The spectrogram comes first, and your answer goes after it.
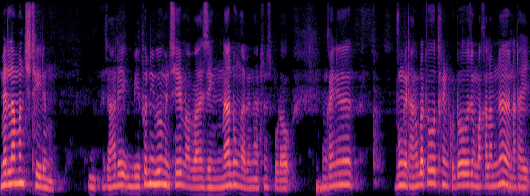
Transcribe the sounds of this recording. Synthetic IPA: medlamant͡ʃi̥tʰɯjdɯŋ | zaɦaɾibipʰɯɾnibɯmensemabazeŋnaduŋaɾɯnatʰɾanspʰɔɾtawɯŋkʰajnɯ | buŋitʰaŋɯblatʰɔtʰɾen̚kʰɯtɔzɯŋmakʰalamnɯnatʰaj

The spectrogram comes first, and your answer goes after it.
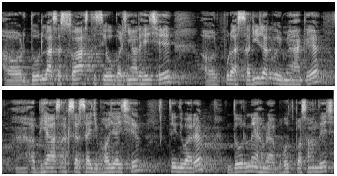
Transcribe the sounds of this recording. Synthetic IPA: ɔːɾd̪oɾlasə̃swast̪ʰjseɦobəɽ̤ijãɾəɦɛt͡ʃʰɛ | ɔːɾpuɾasəɾiɾəkoimeəɦãke | əbʱijasəksəɾsajd͡ʒbʱɔd͡ʒajt͡ʃʰɛ | t̪əd̪uwaɾed̪oɾnəjɦəmɾabəɦut̪pəsə̃nd̪ɛt͡ʃʰ

